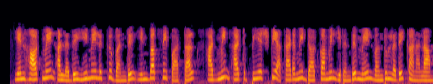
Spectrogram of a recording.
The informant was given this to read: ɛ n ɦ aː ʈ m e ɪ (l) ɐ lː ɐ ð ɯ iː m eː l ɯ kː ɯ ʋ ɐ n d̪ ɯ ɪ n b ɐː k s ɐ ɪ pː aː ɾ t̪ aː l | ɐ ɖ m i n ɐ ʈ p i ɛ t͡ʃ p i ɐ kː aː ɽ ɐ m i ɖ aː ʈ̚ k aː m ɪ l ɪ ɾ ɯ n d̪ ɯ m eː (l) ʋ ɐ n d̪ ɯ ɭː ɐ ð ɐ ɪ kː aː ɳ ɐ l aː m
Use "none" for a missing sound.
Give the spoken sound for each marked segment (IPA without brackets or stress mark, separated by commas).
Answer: l, l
